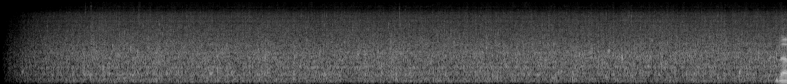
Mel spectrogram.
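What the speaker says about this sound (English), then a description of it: "The Bosch Dishwasher sprays water at the perfect angle and pressure to remove even the most stubborn stains." Water sprays steadily inside a Bosch dishwasher, a continuous close hiss that holds an even level throughout with no voices.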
